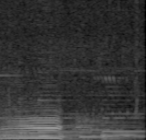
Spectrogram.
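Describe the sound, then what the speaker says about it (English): Cows in the video game Titan Quest II give one clear, close moo that breaks into a second, lower lowing tone, and no one talks over it. "Come on, cows. Follow me."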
